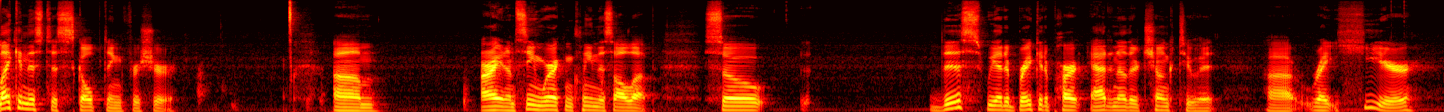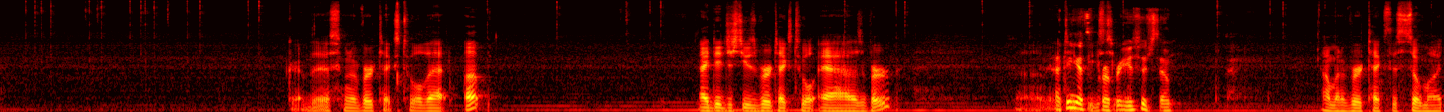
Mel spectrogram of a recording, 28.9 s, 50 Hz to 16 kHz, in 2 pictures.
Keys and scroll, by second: 19.1 v.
